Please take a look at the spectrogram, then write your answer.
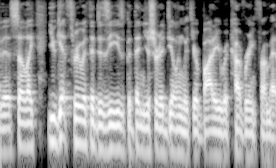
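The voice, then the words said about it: Low, slightly raspy voice. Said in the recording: “I'm talking too low. The register of my voice is down ... lower voices ... raspier”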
